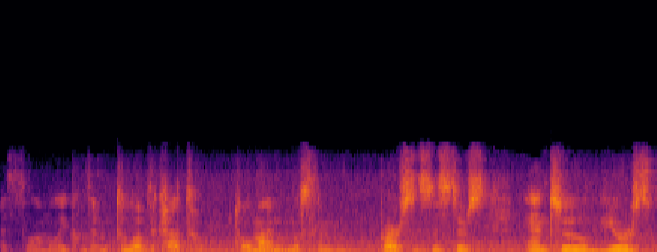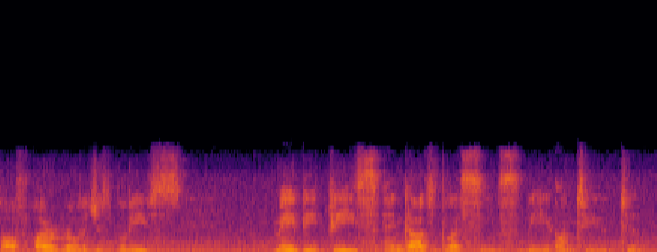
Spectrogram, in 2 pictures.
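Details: Adult man who has stammered since early childhood, noticed in kindergarten, beginning after a trauma rather than from birth; he still stutters and controls it with hand movements timed to speech and breathing control; stuttering.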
